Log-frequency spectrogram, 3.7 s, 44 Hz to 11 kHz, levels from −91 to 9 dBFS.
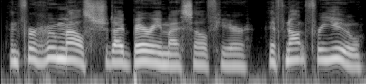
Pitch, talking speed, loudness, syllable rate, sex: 185 Hz, 215 wpm, -16 LUFS, 5.0 syllables/s, male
